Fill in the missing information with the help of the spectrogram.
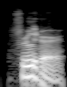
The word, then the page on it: fruiter: American English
